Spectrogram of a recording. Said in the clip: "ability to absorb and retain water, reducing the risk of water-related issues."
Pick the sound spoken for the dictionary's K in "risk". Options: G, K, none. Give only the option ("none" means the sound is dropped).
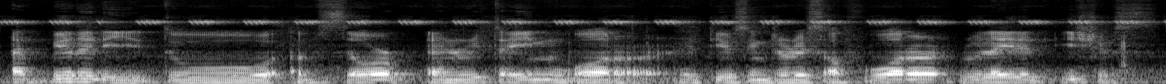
none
